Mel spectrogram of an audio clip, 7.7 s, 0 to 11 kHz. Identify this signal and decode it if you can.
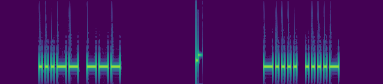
Morse code, heard as a keyed tone, about 20 wpm, 700 Hz. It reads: 3O 64
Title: Two Letter-Number Combinations - 20wpm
